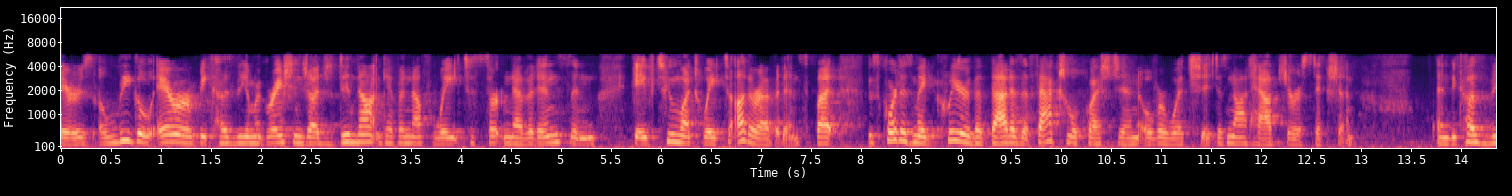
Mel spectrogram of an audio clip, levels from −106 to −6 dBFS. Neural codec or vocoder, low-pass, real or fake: codec, 16 kHz, 4 kbps, X-Codec, HuBERT features, trained on general audio; 5.4 kHz; fake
